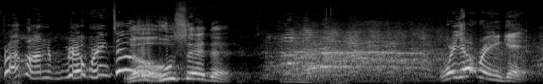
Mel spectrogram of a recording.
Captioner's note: audience laughs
